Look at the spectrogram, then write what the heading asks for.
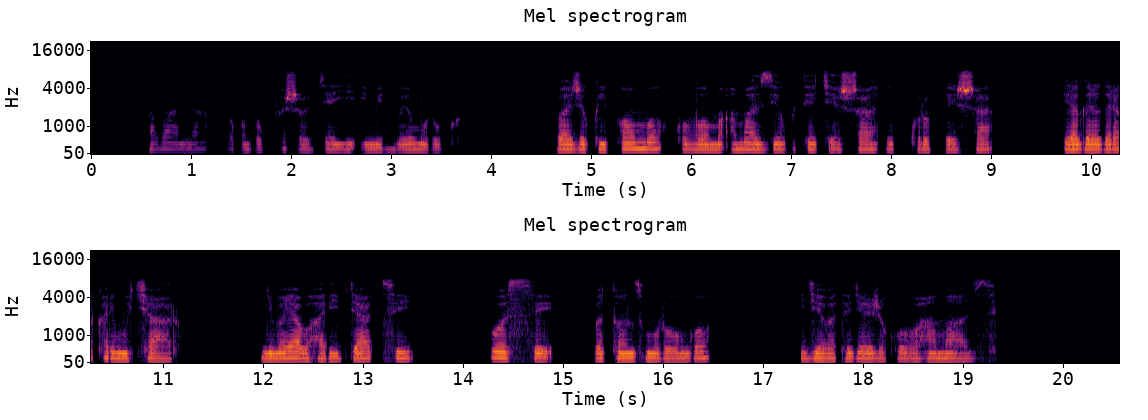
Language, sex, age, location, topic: Kinyarwanda, female, 18-24, Kigali, health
